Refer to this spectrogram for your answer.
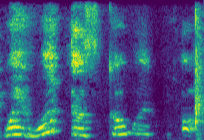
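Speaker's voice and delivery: high, soft squeal of confusion; mock bewilderment. Drinkers suddenly noticing frogs in the water, acted bewilderment. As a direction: act out sudden puzzlement in a small high voice. Acts out people finding frogs.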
